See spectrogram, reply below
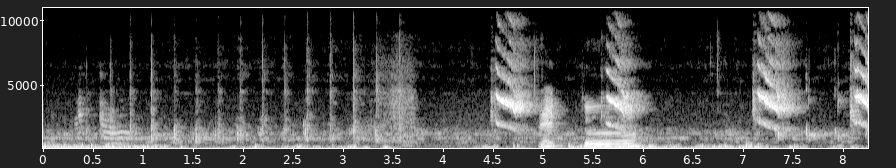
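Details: Talking Indian ringneck parrot, which is also dancing, gives a quick string of short clicks and syllables, then loud nasal speech-like phrases and harsh downslurred squawks, with low household noise underneath.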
